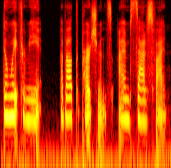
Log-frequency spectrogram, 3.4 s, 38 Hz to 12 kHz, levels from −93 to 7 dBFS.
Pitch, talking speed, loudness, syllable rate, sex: 205 Hz, 175 wpm, -21 LUFS, 5.0 syllables/s, female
